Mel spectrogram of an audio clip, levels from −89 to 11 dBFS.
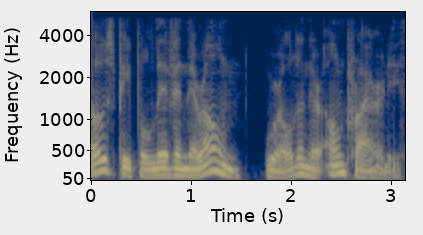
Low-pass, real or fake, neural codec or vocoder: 5.4 kHz; fake; codec, 16 kHz, 4.8 kbps, FACodec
